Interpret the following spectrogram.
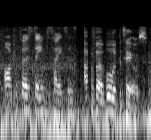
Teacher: it's very difficult to say duh when it comes in between two other consonants your mouth has to do a lot of work so in many cases the d is not pronounced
